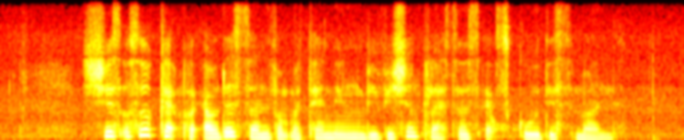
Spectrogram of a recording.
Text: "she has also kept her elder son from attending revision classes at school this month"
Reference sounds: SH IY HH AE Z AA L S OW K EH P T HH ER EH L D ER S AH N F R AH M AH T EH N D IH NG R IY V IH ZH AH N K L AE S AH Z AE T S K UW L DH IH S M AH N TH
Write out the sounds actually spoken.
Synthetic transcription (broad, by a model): SH IY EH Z AA L S OW K EH P T HH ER EH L D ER S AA N F R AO M AH T EH N D IH NG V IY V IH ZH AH N K L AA S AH S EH T S K UW L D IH S M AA N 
